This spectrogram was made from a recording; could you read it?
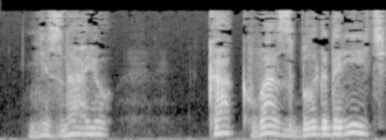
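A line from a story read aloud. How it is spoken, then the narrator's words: Trembling voice. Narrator (Russian): дрожащим голосом сказал Рон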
